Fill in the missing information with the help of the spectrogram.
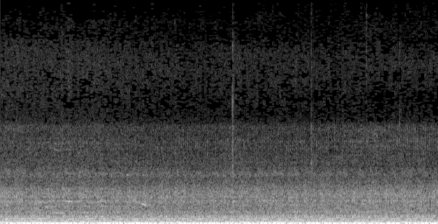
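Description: Boat engine running steadily: a low, even drone with a hiss of water and air above it.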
